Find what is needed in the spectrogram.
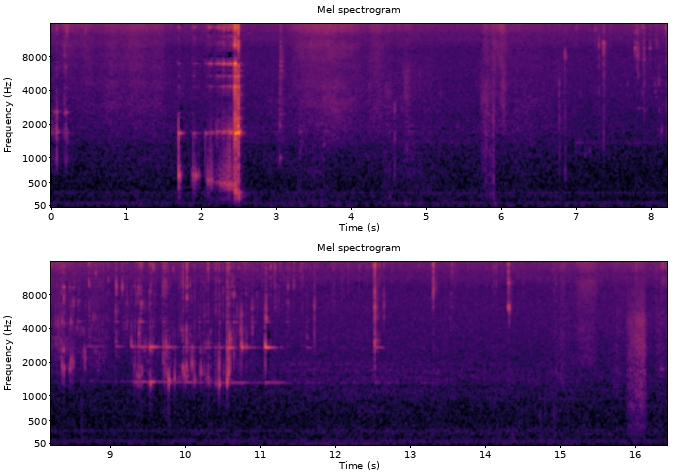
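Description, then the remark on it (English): Quiet clinks of ceramic teaware being set down and moved as someone pours themselves a bowl of tea, with a brief trickle of pouring liquid and a few soft taps over a low, steady background hum. “So I'm going to pour myself another bowl of tea.”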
